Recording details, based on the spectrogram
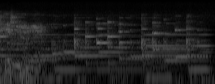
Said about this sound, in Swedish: Nu ringer det, men ta det du. Nu ringer en gäst tror jag.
